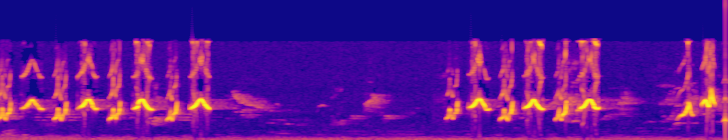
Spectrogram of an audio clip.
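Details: Intense, tightly packed song of a cinereous tit: a quick series of high alternating two-note whistles, a gap of nearly two seconds, then another run, with steady low-pitched noise underneath.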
